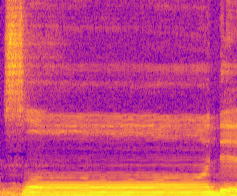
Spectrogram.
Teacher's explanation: dalnya pantulkan dengan pantulan yang jelas. Jangan asa-asa ya. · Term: qalqalah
